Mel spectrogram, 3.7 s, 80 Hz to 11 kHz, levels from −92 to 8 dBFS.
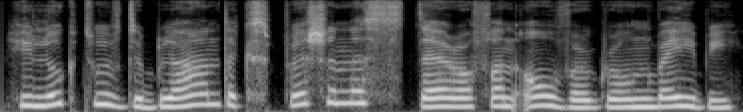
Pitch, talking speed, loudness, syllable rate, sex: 260 Hz, 180 wpm, -14 LUFS, 5.3 syllables/s, female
